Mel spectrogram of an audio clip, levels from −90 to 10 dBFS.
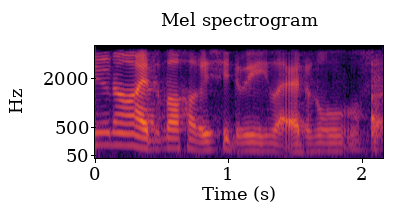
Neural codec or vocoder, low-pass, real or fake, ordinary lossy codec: codec, 16 kHz, 0.8 kbps, ZipCodec; 3.6 kHz; fake; none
